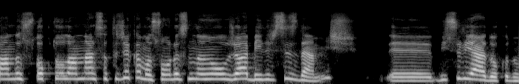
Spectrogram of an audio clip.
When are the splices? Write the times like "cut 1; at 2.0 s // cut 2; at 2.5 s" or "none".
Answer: none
